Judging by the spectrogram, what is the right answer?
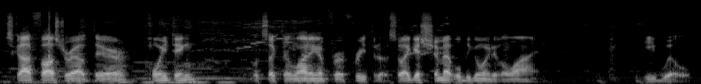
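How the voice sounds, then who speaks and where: A man commentates live basketball for radio. His voice sits fairly low and moves in short, clipped phrases, climbing when the action heats up. Faint music plays behind him. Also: fairly even intonation, normal speed, a bit bright.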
